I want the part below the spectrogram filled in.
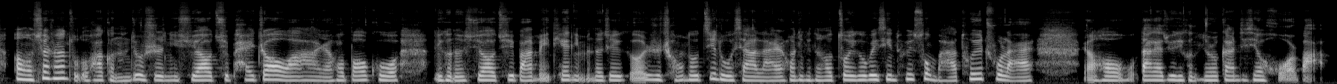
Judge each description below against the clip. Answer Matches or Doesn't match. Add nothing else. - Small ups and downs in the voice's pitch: Matches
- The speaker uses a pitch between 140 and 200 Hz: Matches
